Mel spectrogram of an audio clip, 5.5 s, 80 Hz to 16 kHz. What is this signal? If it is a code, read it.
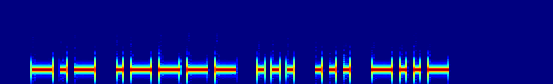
Morse code, heard as a keyed tone, about 17 wpm, 700 Hz. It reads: K1SSX
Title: Code Groups - 5 Letter:Numbers - 17wpm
